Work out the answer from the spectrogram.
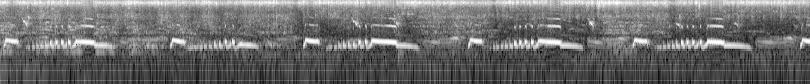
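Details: Barbary dove song to prompt local doves to sing: low rolling coos repeated every one and a half to two seconds over twelve seconds, partly masked by a steady rushing hiss.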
